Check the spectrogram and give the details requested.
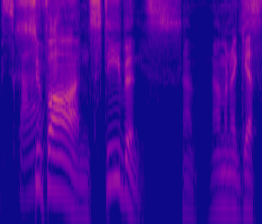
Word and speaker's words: Sufjan: Sufjan Stevens. I'm going to guess that. Sufjan Yes.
